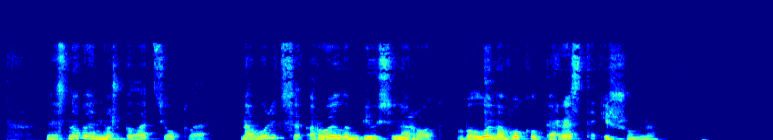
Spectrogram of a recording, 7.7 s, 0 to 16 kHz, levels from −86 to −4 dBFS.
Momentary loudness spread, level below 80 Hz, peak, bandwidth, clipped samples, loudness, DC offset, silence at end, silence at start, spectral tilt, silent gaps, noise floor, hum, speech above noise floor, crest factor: 14 LU; -78 dBFS; -22 dBFS; 11.5 kHz; under 0.1%; -38 LUFS; under 0.1%; 1.15 s; 0.45 s; -6 dB/octave; none; -88 dBFS; none; 51 dB; 16 dB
